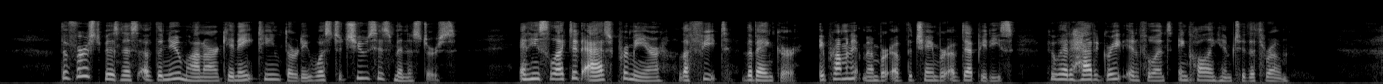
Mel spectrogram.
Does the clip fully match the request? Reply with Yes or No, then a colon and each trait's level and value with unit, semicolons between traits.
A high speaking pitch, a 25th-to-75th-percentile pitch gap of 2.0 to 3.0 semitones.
No: high, 200 Hz; average, 5.1 semitones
